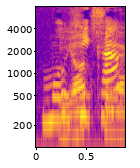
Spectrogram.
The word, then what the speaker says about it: Mujica: Nazywa się Jose Mujica. – Mujica.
